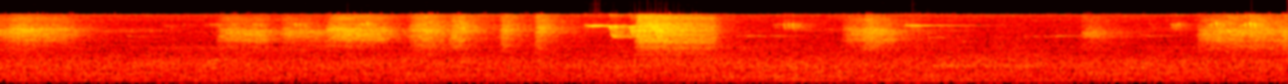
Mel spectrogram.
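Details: Oriental magpie-robin screaming at night: rasping hissy bursts of about half a second, some louder, with a few thin high whistled notes in between over steady background hiss.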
